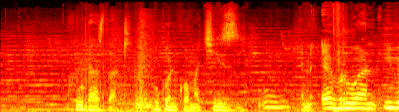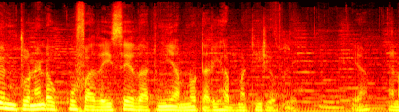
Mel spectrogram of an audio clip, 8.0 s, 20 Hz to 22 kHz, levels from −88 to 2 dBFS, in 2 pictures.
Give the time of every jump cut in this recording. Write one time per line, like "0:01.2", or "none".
0:01.3
0:06.8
